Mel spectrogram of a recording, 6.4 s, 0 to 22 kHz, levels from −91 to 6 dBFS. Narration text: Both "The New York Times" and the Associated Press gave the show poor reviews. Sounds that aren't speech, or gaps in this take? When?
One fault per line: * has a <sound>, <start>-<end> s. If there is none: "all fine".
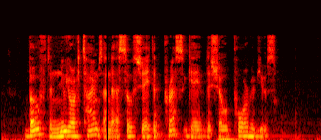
* has a dropout, 2.1-2.2 s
